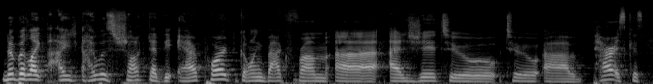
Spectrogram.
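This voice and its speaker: A woman, a comedian, chatting casually and telling a story, halting with fillers and restarts. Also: low voice. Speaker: stand-up comedian, podcast guest.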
